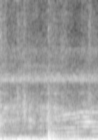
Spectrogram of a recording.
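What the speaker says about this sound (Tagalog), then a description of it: "yung pusa mo yung malaki" A single short cat meow rises briefly in a household during a family meal, close by over steady low background noise.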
